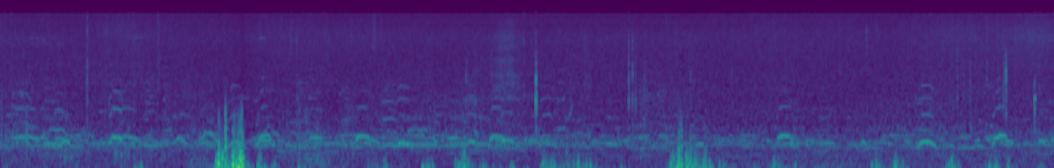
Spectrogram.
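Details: A large flock of migrating Tundra swans at the Pungo Unit of Pocosin Lakes National Wildlife Refuge keeps up a continuous babble of soft honks and bugling notes, with occasional louder low-pitched bumps and rumble.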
